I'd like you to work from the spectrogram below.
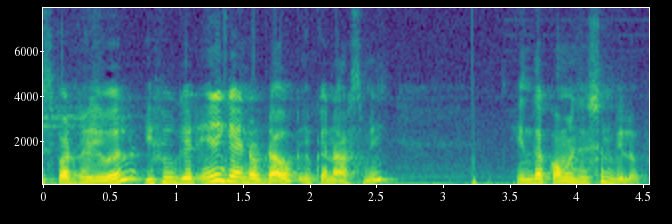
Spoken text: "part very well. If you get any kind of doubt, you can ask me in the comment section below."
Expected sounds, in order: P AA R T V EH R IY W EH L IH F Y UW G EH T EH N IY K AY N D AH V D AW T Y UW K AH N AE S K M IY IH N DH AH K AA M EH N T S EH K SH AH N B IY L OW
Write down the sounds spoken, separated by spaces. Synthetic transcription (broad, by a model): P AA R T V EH R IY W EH L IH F Y UW G EH T EH N IY K AY N D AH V D AW T Y UW K AH N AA S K M IY IH N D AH K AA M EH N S EH SH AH N B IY L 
